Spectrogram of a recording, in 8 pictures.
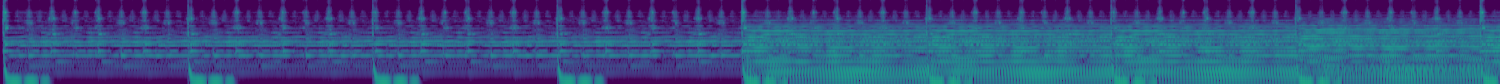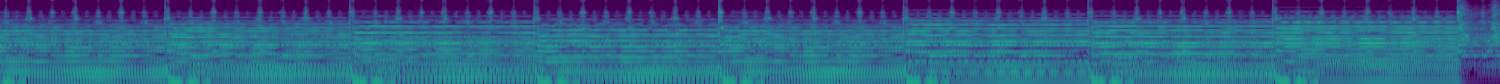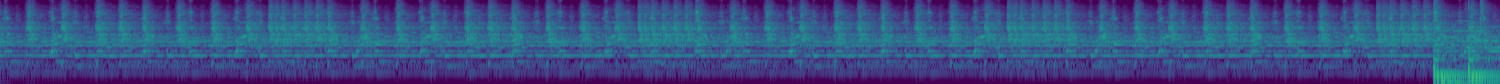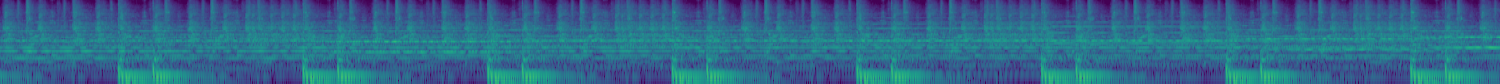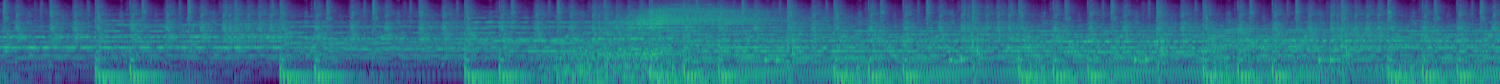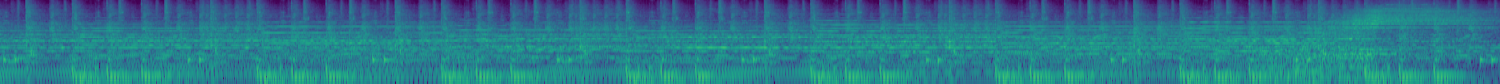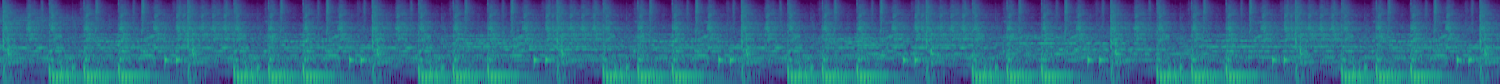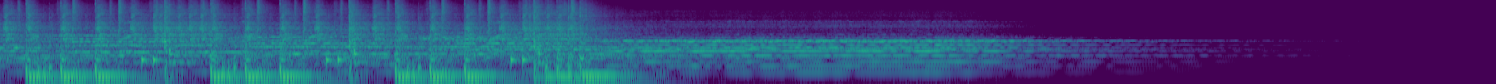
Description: tribal
No idea what's happening in this tribal track.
